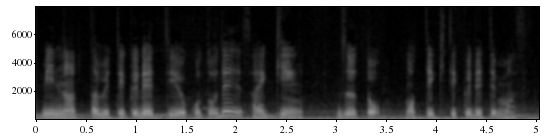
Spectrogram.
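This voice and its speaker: Room echo is audible around the woman's voice. She keeps a moderate pace. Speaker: podcaster attending vocational training. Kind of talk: solo monologue podcast. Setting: recorded on the way home.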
